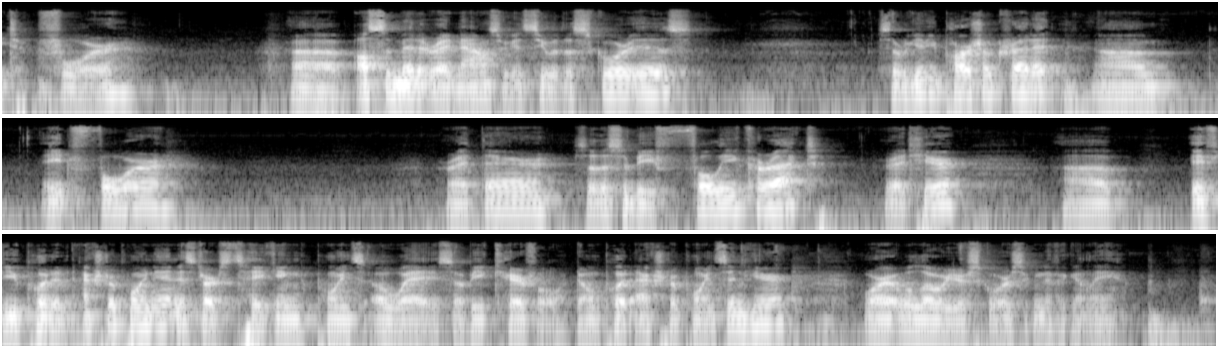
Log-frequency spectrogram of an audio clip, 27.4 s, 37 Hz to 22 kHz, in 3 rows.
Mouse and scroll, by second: 3.4 scroll down 2, 4.8 click, 5.5 scroll, 9.4 click, 11.7 click, 13.0 scroll down 1, 13.3-13.7 scroll, 13.8 scroll down 1, 13.9-14.3 scroll, 14.3 click, 15.0 click, 15.4 scroll, 16.4 scroll down 1, 16.4-16.8 scroll, 16.8 scroll down 2, 17.1 scroll, 18.2 click, 18.6 scroll down 2, 18.9 scroll, 19.9 click, 22.5 click, 23.0 scroll down 1, 23.6 click, 23.6 scroll, 23.9 click, 24.2 click, 24.2 scroll down 1, 25.2 click.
